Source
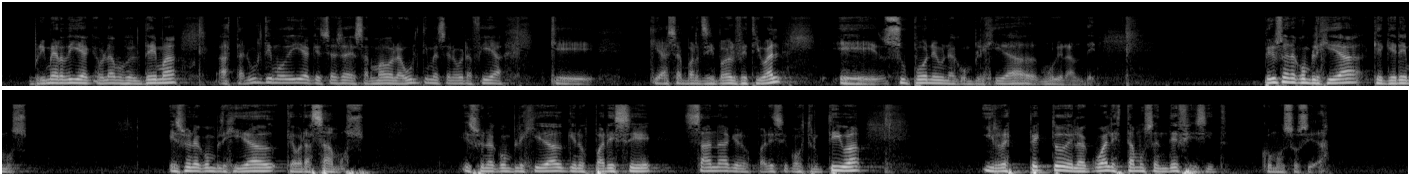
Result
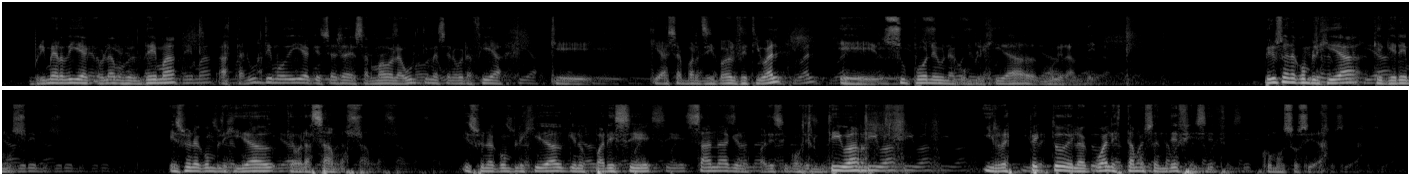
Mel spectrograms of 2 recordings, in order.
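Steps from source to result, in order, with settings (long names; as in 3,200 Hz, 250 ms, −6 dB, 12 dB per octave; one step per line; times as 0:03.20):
high-pass filter 81 Hz
repeating echo 363 ms, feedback 34%, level −15 dB
0:21.85–0:24.05: level that may fall only so fast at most 31 dB per second
level −8.5 dB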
